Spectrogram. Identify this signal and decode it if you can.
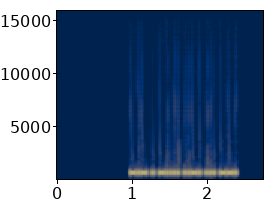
Morse code, heard as a keyed tone, about 51 wpm, 700 Hz. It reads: KE6FSG
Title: USA Call Signs - 6 Characters - 50wpm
